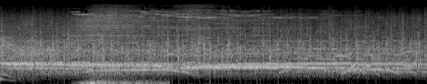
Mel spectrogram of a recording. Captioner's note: applause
